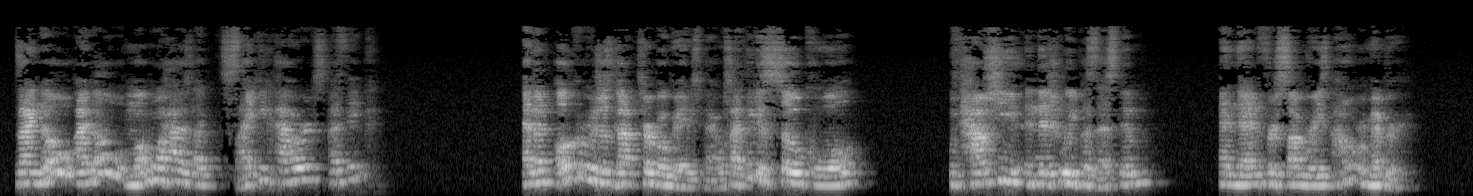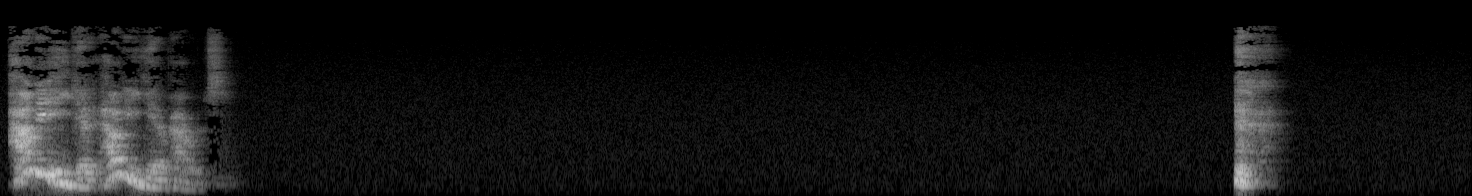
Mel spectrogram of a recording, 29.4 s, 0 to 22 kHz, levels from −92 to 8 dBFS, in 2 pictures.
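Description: Throughout the speech, the high end sounds dull and cut off, sibilants turn chirpy and metallic, and the background has a watery swirl, all plainly audible. This is likely MP3 compression, consistent with about 64 kbps, where the encoder drops treble and lets weak frequency lines flicker between frames.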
